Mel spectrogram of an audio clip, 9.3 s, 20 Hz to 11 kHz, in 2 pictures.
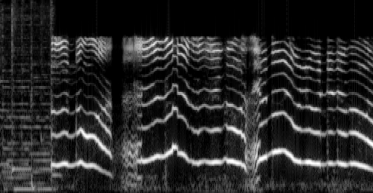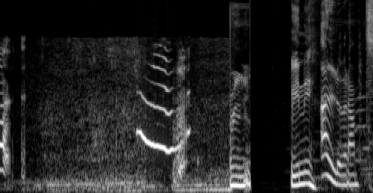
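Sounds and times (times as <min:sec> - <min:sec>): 
baby crying and whimpering: 0:00.5 - 0:05.1, 0:06.4 - 0:07.1
speech: 0:01.5 - 0:02.0, 0:08.3 - 0:09.3.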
